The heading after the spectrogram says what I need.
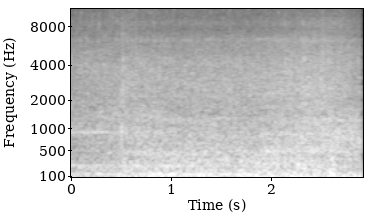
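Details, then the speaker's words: Work truck idling right after an oil change and a dipstick check showing it full: a steady, low, unbroken rumble with no knocks or ticks. No leaks were found, and it idles healthy. "Start it up. She's running healthy. Yes, sir."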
